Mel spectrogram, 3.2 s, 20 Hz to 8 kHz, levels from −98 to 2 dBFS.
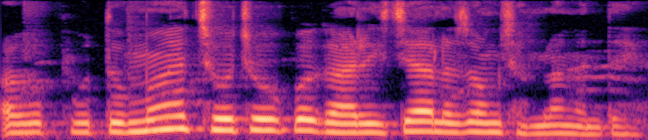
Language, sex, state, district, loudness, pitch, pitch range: Wancho, female, Arunachal Pradesh, Longding, -14 LUFS, 195 Hz, 185-230 Hz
